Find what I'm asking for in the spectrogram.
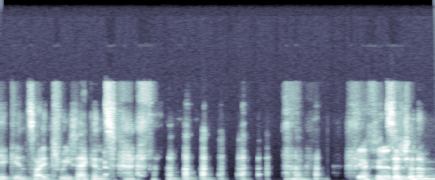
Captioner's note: laughing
